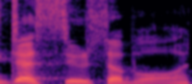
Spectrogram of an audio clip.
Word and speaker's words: deducible: It's not deductible. The D word. All right, deductible, right? Oh wait, is it? No, wait, is it missing the T? It's deducible. Deducible. This literally makes it sound so dumb.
